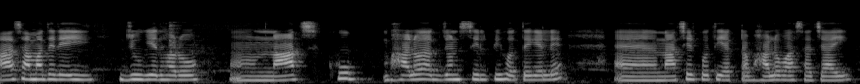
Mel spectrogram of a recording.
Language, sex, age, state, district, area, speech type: Bengali, female, 30-45, West Bengal, Darjeeling, urban, spontaneous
